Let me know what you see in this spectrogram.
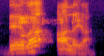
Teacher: So Deva is Hrasva Akara, one matra for pronunciation. Alaya is A Dirgha, two matras for pronunciation. Yes. because it's a dirgha, Ah, dirgha swara.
